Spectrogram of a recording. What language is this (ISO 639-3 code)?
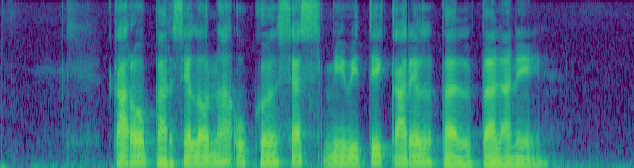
jav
